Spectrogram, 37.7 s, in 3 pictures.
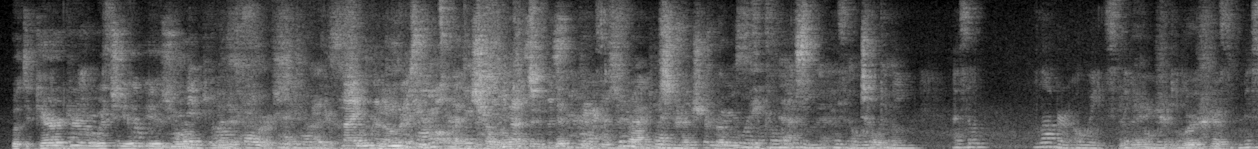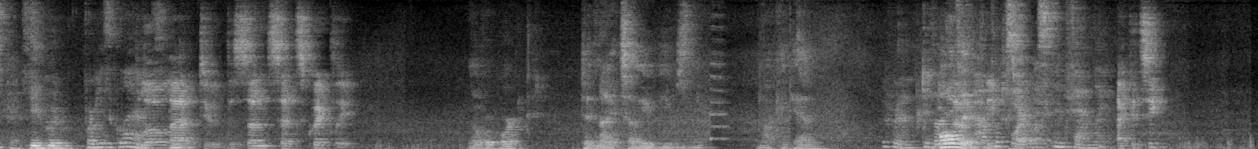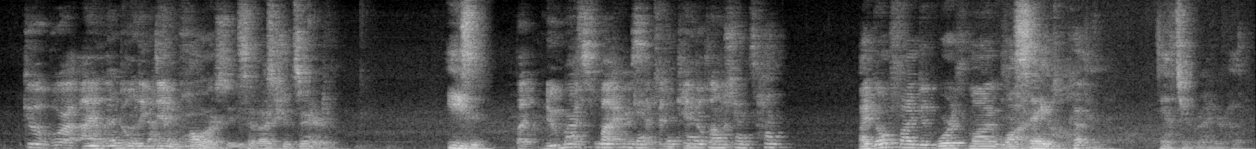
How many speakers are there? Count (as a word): seven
